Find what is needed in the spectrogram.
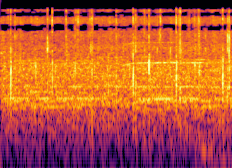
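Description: A large theatre audience applauding and cheering at a rock band's curtain call. The steady wash of clapping has sharp individual claps close by.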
